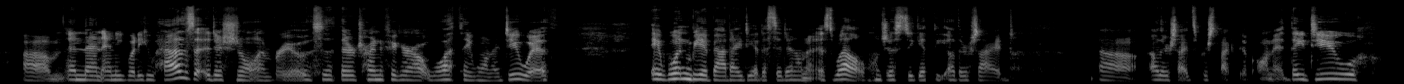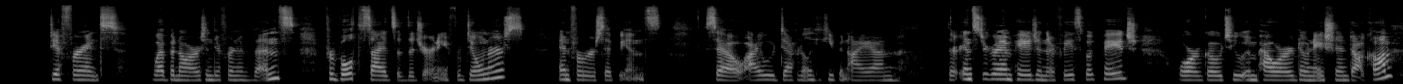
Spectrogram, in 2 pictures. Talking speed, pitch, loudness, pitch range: 175 wpm, 215 Hz, -32 LUFS, 200-230 Hz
